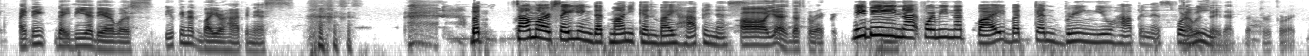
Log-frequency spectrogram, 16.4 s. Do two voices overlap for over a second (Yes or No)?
No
